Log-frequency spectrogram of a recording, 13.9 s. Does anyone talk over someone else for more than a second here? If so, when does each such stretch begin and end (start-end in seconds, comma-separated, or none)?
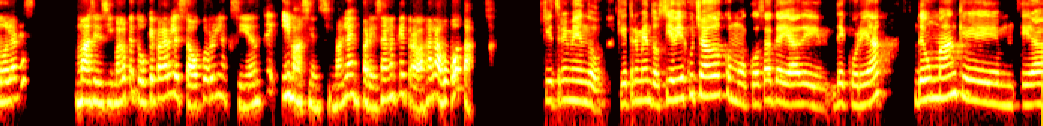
none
